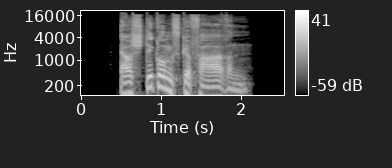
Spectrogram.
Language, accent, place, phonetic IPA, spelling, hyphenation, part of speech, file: German, Germany, Berlin, [ɛɐ̯ˈʃtɪkʊŋsɡəˌfaːʁən], Erstickungsgefahren, Er‧sti‧ckungs‧ge‧fah‧ren, noun, De-Erstickungsgefahren.ogg
- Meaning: plural of Erstickungsgefahr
